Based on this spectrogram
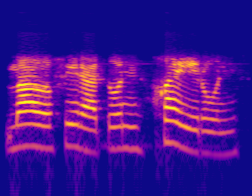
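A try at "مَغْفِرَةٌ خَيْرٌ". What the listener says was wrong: Magfiro. Ro ya, tafhim tebel. Jangan magfiratun.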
